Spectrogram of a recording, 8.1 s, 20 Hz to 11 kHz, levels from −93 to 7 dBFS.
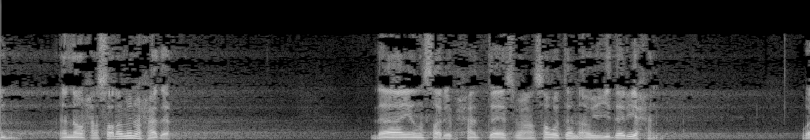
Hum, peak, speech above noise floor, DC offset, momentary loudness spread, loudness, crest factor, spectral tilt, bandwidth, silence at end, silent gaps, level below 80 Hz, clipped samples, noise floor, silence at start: none; 0 dBFS; 35 dB; under 0.1%; 20 LU; -17 LUFS; 18 dB; -5 dB/octave; 8.8 kHz; 0 s; none; -58 dBFS; under 0.1%; -51 dBFS; 0 s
